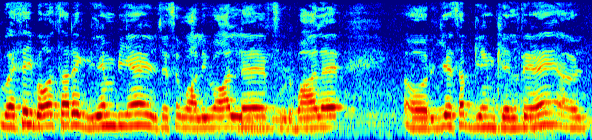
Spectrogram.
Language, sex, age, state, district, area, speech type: Urdu, male, 18-30, Uttar Pradesh, Azamgarh, rural, spontaneous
